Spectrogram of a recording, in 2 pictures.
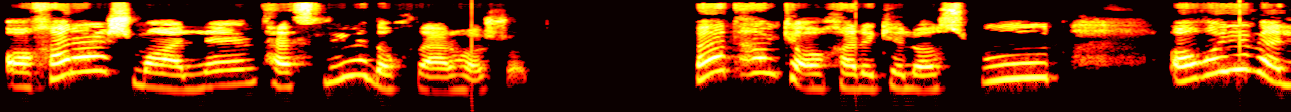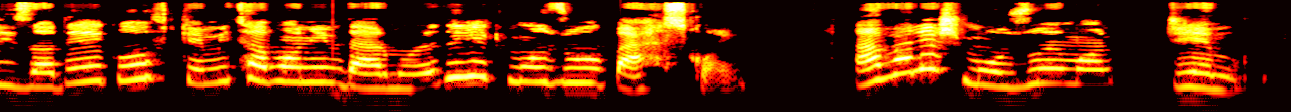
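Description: A woman reading a humorous first-person story aloud, lively and slowing down for the punchlines. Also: high voice, dry recording.

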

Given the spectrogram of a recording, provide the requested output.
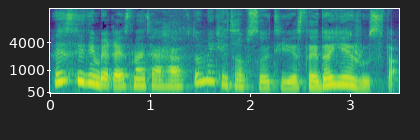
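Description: A woman narrating a children's audiobook in a gentle, even storytelling manner. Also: on the high side.

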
